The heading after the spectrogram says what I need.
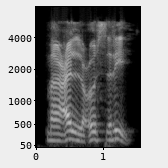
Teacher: را کو باریک پڑھیں گے کیونکہ را کے نیچے زیر ہے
